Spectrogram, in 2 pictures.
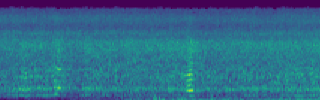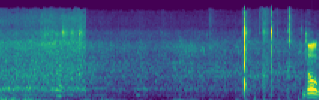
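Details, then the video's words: Swarming honey bees gathered off a chain-link fence with a swarm catcher, a dense whirring drone for about five seconds, then a quieter, thinner buzz broken by sharp knocks near the end. "How to deal with a swarm of honey bees"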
